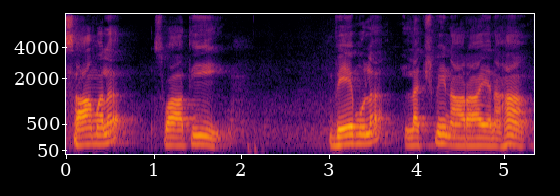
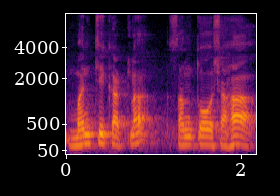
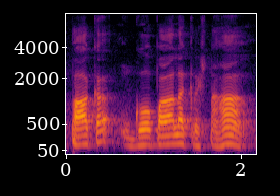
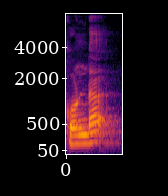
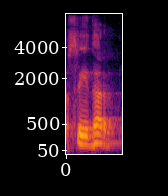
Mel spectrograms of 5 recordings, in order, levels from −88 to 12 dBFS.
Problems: constant background noise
